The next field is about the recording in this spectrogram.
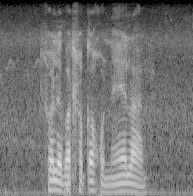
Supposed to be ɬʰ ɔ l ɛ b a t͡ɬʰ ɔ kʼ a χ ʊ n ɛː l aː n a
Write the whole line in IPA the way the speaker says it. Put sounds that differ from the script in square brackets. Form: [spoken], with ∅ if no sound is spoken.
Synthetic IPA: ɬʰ ɔ l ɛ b a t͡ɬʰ ɔ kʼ a χ ʊ n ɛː l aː n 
